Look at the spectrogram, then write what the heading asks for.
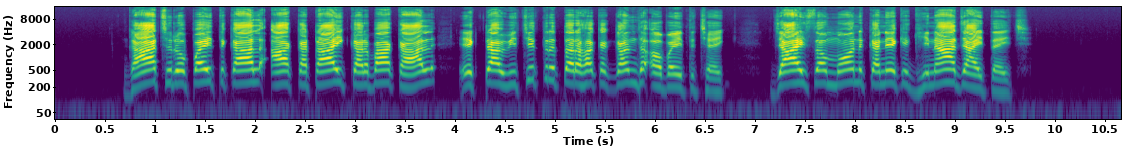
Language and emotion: Maithili, disgusted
